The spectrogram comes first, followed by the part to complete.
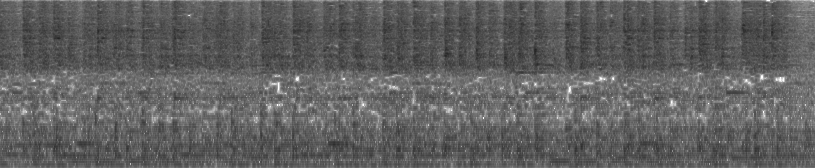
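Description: Balinese gamelan music playing for a ceremonial dance: sustained low tones under a fast, steady pulse of bright struck strokes.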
